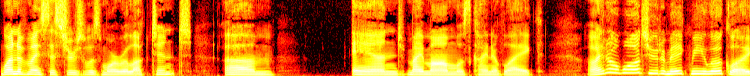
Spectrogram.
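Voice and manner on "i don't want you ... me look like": higher, swooping, teasing voice poking fun. Retelling mom's reluctance about being filmed: imitating mom's voice, teasing. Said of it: "I'm doing her voice now".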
